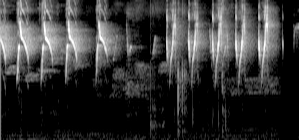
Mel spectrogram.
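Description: Bar-winged prinia singing a rapid series of high, sharp chirps, each a quick down-and-up flick, about three per second, with a brief pause midway.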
